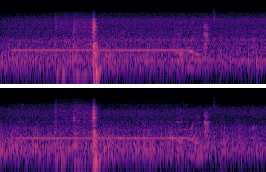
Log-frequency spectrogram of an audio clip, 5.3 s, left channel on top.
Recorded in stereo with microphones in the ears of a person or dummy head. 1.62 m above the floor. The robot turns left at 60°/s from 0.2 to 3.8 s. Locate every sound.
1.1 s a drawer: 25° right (ahead or behind), 1.9 m; by 2.0 s 25° left (ahead or behind), 1.9 m
3.5 s a man speaking: 70° left (ahead or behind), 1.6 m; by 5.2 s 55° left (ahead or behind), 1.6 m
